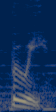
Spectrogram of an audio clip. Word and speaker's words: Bowie: out this huge Rusty Bowie knife it's actually pronounced buoy what no it's like the last name like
